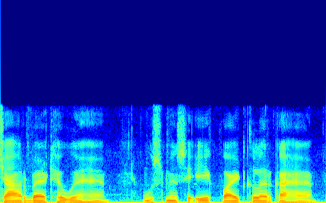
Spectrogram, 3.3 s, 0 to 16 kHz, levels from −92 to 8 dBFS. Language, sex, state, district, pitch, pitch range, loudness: Hindi, male, Jharkhand, Garhwa, 110 Hz, 105-115 Hz, -20 LUFS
